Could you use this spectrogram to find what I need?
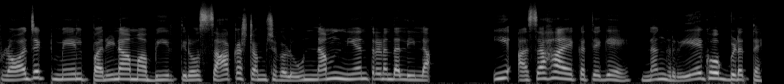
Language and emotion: Kannada, angry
